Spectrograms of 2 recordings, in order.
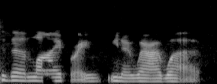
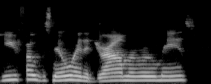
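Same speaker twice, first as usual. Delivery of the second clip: put-on American accent. Retelling how a man asked where the drama room was, imitating his American accent. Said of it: "That's how he sounded".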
